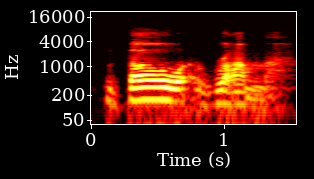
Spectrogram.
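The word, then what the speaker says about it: Boerum: got one of the two whose name i mispronounced his video uh forum okay so it's weird it's b it's b-o-e-r-u-m bo rum that's how i remember it's stone strong pink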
